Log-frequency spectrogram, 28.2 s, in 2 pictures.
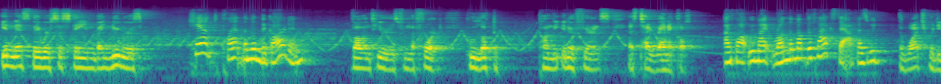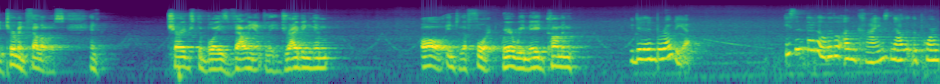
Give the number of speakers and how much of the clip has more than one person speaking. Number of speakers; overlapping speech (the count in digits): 2, no overlap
